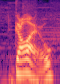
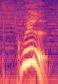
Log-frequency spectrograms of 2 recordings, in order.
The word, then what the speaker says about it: Guile: One more thing, I've heard a few people adamantly insist Guile is pronounced Gwil, and I've absolutely no idea where that came from.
